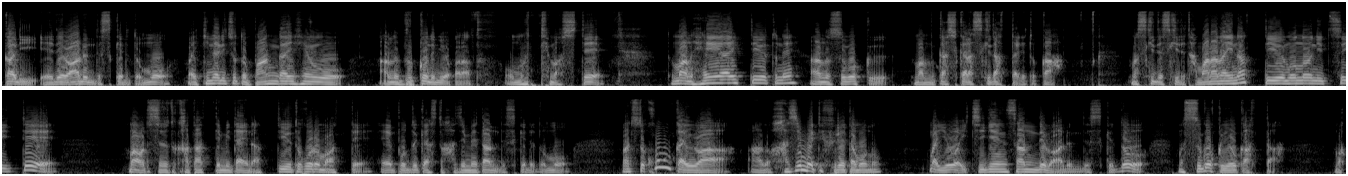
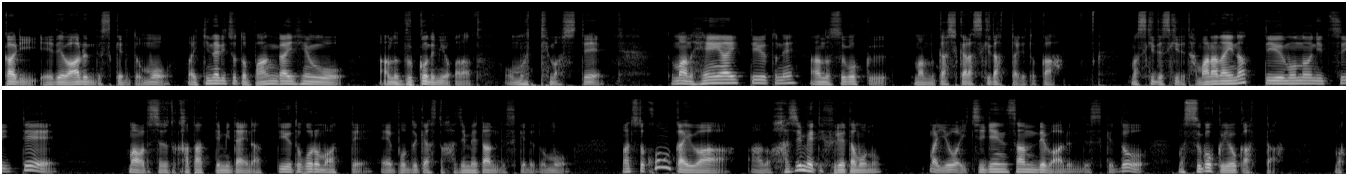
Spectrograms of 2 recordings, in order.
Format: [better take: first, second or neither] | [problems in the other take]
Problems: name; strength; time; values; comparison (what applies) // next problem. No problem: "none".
second | distortion; heavy; 5 dB below the speech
